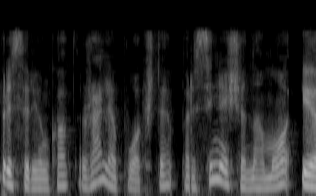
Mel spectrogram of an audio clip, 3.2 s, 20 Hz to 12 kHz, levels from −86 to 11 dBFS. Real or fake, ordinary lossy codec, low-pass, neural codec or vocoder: real; AAC, 32 kbps; 7.2 kHz; none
